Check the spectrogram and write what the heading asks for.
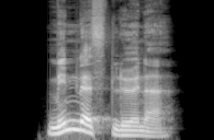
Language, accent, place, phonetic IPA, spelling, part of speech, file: German, Germany, Berlin, [ˈmɪndəstˌløːnə], Mindestlöhne, noun, De-Mindestlöhne.ogg
- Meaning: nominative/accusative/genitive plural of Mindestlohn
